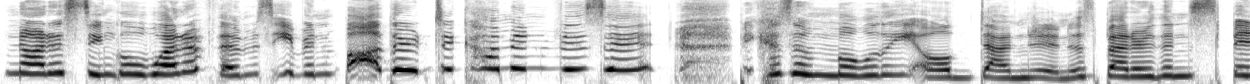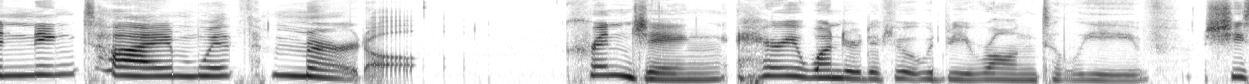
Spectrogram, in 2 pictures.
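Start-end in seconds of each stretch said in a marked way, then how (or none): 0.0-8.4 much higher, louder, sobbing ghost wail; howling sob. A narrator's reading. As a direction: wail it out in self-pity. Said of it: "She started to howl and sob".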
